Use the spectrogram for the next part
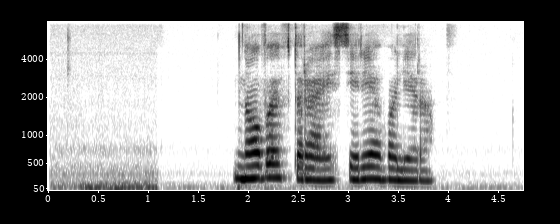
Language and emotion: Russian, positive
